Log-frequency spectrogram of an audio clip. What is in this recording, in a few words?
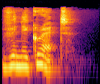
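"vinaigrette", English, British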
